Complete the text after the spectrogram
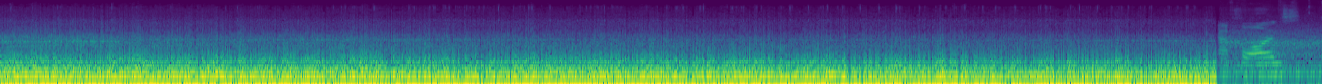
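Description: Wind and road noise roar loudly from a car driving fast.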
